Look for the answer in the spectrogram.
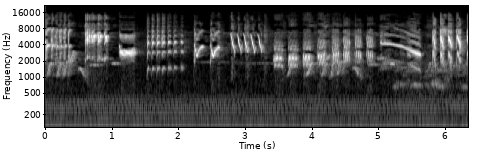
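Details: Javan pied starling tutor song: rapid rattling trills, clear whistled notes and a long falling whistle, delivered in quick varied phrases above a constant low electrical hum.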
